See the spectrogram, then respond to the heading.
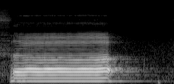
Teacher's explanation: تا، ثا، زبان جو ہے اس کا آگے والا جو سرا ہے اس کو اوپر والے جو دانت ہیں نا ان کے اندرونی حصے کے ساتھ لگانے سے یہ ثا جو ہے وہ ادا ہو جاتا ہے۔ زبان کا جو سامنے والا حصہ ہے اس حصے کو اوپر والے جو دانت ہیں ان کے اندرونی حصے کے ساتھ ملایا جائے تو اندرونی حصے کے ساتھ جب ملایا جائے گا تو پھر فوراً جو ہے وہ ثا ادا ہو جائے گی۔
